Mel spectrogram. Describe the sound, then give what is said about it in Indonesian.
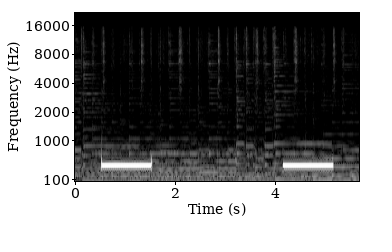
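A phone ringback tone sounds twice while a call is being placed, each a steady one-second hum separated by a few seconds of quiet, heard over soft background music. “langsung saja kita telepon ya”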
